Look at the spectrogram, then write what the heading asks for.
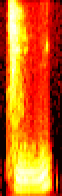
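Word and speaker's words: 集: Chinese character that it's pronounced in Mandarin as Ji.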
